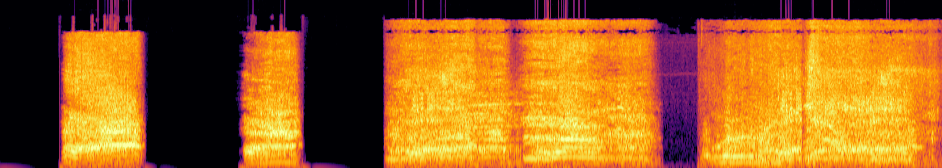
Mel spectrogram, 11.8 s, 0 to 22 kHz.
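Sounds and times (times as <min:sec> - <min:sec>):
brown bear giving harsh growling roars: 0:00.8 - 0:01.9, 0:03.0 - 0:03.8, 0:04.8 - 0:11.7.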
